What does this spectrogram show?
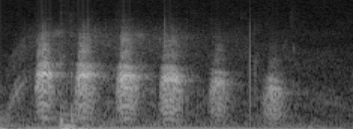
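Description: A duck quack sample slowing down on a direct-drive turntable: six nasal quacks in a steady rhythm, each one drawn out and dropping slightly in pitch as the record slows, fairly loud with a low hum underneath.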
